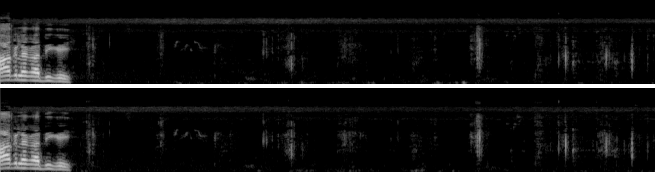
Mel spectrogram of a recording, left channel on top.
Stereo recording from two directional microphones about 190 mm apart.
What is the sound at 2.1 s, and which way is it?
Cricket, 10° right (ahead or behind).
